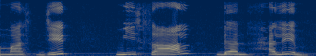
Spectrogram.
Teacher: Yang kedua adalah mim. Makhrajnya pada kedua bibir luar. Bunyinya seperti huruf mim pada kata masjid, misal, dan halim.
